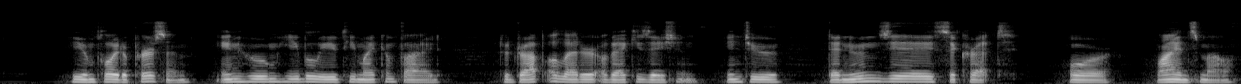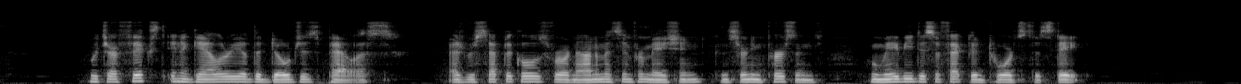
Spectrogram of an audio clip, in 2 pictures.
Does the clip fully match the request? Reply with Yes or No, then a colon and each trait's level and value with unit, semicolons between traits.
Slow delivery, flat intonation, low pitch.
Yes: slow, 115 wpm; narrow, 2.3 semitones; low, 115 Hz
